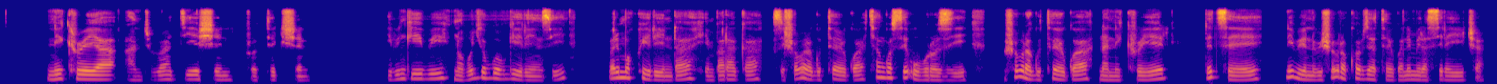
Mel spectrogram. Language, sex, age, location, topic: Kinyarwanda, male, 18-24, Kigali, government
